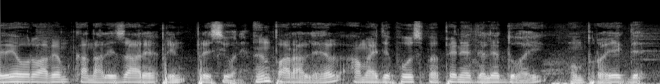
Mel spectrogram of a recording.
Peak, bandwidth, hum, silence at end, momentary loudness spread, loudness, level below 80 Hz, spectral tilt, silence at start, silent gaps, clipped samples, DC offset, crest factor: 0 dBFS; 7.8 kHz; none; 0 s; 4 LU; -12 LUFS; -24 dBFS; -6.5 dB/octave; 0 s; none; under 0.1%; under 0.1%; 10 dB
